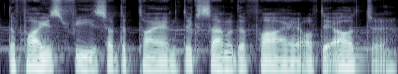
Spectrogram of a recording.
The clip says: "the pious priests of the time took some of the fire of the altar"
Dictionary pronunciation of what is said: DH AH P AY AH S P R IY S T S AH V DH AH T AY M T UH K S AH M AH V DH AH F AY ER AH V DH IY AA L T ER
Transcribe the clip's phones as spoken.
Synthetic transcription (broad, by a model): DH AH F AY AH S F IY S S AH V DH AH T AY M T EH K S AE M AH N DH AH F AY ER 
